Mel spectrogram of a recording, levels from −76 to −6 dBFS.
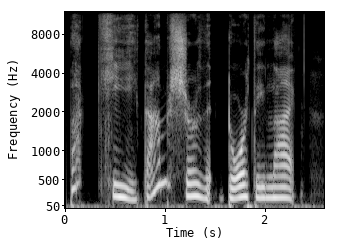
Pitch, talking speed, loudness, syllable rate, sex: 210 Hz, 160 wpm, -17 LUFS, 5.0 syllables/s, female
